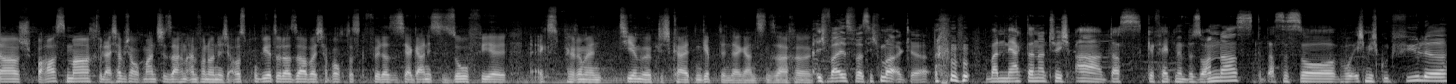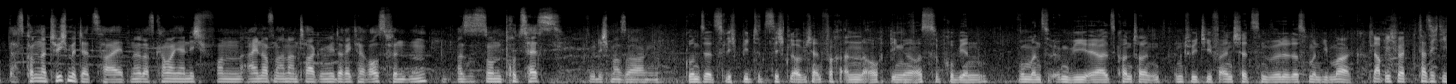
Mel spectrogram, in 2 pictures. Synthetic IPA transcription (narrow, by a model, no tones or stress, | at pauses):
aːʃpaːsmaχtfɪlaɪçthabɪçaʊxmançəzaχn̩ʔaɪnfaχnɔχnɪçtʔa̰ʊspʁ̥obiːɐtʔoːdɐzoːaːbɐɪçhaːbəaʊxd̥asɡ̥ə̥fyːldasɛsjaːɡaːɐnɪçtzoːfiːl | ʔɛ̰kspʰeʁimɛntʰiːɐmøːklɪçkʰaɪtn̩ɡiːp̚tɪndeːɐɡant͡sn̩zaχəʔɪçv̥aɪsv̥asɪçmaːkjaːmanmɛɐk̚t̚d̥anːatʰyːɐlɪçʔaːd̥asɡ̥əfɛltmiːɐbəzɔndɐsd̥asɪstz̥oːvoːɪçmɪçɡ̥uːtfyːləd̥askʰɔmtnatʰyːɐlɪçmɪt̚d̥eːɐt͡saɪtnəɾaskʰanmanjaːnɪçtfɔnʔa̰ɪnənaʊfn̩ʔandɐʁəntʰaːkɪɐŋ̩tvidiʁɛk̚thɛʁaʊsfɪndn̩ʔalzosɪstz̥oːnpʁ̥ot͡sɛs | v̥ʏɐɾəɪçmaːlzaːɡŋ̩ | ɡ̥ʁʊntz̥ɛt͡slɪçb̥iːtʰətsz̥ɪçɡ̥la̰ʊbəɪçʔaɪnfaχʔa̰na̰ʊxd̥ɪŋəʔa̰ʊst͡supʁ̥obiːʁən | voːmansʔɪɐɡŋ̩tv̥iːʔeːɐalskʰɔntʰʁaɪntʰuitʰiːfʔaɪnʃɛt͡sn̩vʏɐɾədasmandiːmaːkɡ̥laʊbəɪçv̥ɪɐdtʰatsɛçl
